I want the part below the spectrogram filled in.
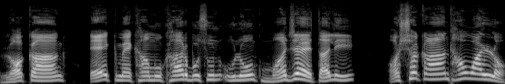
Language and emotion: Goan Konkani, happy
